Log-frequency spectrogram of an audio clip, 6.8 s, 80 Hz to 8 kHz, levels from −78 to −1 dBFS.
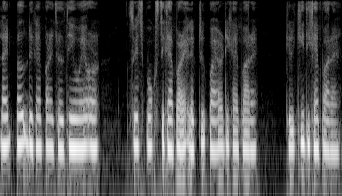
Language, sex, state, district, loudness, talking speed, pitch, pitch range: Hindi, female, Arunachal Pradesh, Papum Pare, -15 LUFS, 210 wpm, 245 Hz, 185-255 Hz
